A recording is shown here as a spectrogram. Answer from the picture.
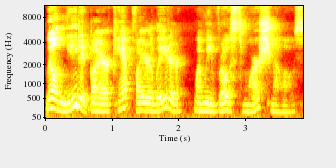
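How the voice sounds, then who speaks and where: A woman does a put-on character voice with lively intonation. Her pitch is fairly low and her pace moderate. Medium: read story. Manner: gentle, fatherly.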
